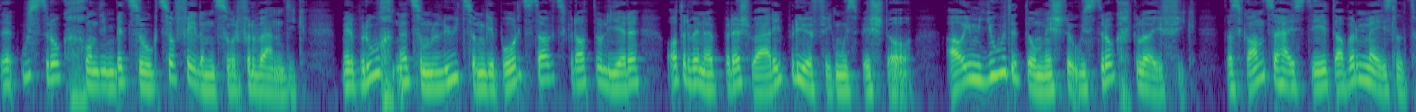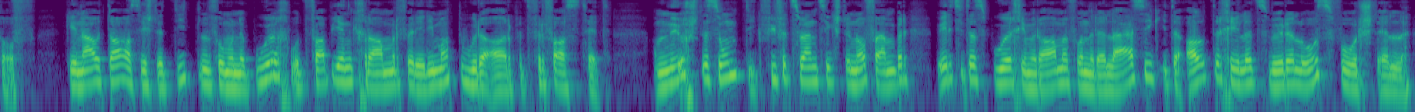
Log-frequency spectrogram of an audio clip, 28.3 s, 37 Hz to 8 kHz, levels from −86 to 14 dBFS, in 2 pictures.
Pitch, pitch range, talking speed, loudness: 140 Hz, 120-165 Hz, 160 wpm, -16 LUFS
